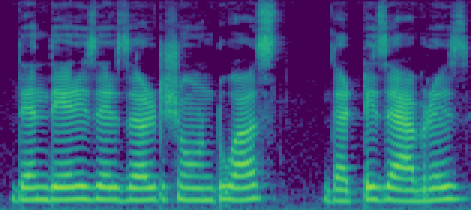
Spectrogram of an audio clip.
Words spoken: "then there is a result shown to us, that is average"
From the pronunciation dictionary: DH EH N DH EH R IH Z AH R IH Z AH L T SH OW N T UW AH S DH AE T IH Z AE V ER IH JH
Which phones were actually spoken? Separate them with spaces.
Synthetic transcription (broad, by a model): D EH N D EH R IH Z AH R IH Z AH L T SH OW N T UW AH S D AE T IH Z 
